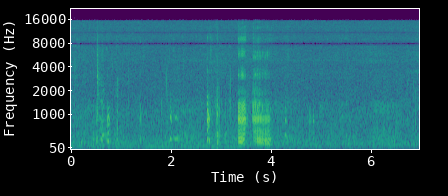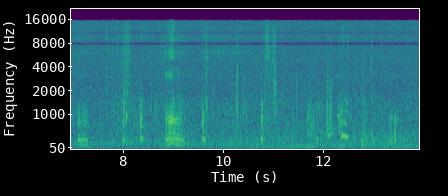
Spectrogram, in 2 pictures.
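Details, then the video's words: Shih Tzu puppy, a female, playing rough: short gruff growls and squeaky yips in scattered bursts, one longer grumble near the middle, with a person's voice now and then. "Baby Shi-Tzu Playing and Making Cute Sounds"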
